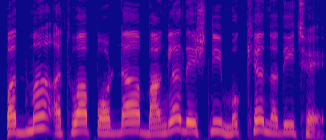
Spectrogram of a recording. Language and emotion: Gujarati, neutral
